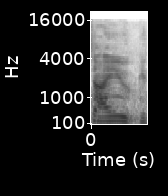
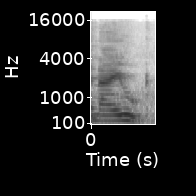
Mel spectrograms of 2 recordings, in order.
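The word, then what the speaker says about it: Aiyuk: No, it's Ayuk. It's Brandon Ayuk.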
